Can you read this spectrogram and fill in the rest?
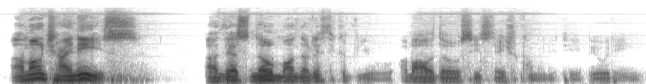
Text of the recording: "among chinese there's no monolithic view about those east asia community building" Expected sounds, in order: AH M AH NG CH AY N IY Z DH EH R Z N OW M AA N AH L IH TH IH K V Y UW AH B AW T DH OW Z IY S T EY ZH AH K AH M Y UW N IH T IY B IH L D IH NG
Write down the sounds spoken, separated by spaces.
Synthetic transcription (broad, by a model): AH M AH NG CH AY N IY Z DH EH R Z N OW M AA N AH L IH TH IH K V Y UW AH B AW T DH OW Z IY S T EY SH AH K AH M Y UW N IH T IY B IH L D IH NG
